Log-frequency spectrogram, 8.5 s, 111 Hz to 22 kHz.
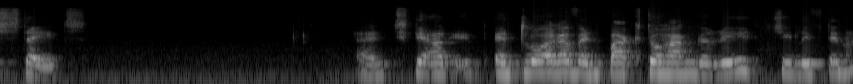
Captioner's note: pauses for 3 seconds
